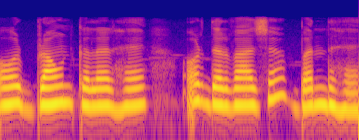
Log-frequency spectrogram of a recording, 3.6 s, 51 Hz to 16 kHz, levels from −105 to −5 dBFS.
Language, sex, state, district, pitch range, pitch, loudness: Hindi, female, Haryana, Charkhi Dadri, 210-230 Hz, 220 Hz, -15 LUFS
